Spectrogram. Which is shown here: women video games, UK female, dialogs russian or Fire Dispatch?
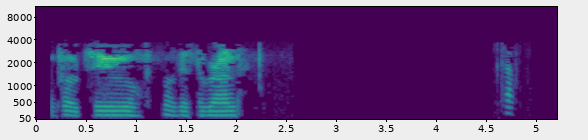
Fire Dispatch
